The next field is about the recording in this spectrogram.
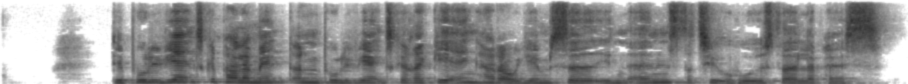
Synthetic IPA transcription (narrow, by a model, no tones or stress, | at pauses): d̥e̝b̥o̝liʋiɛ̰ːnsɡ̥əpʰɑ̈læmen̰d̥ɒ̽d̥enb̥o̝liʋiɛ̰ːnsɡ̥əʁɛɡ̥e̝ɐ̰e̝ŋɦɑ̈ɾ̥ɒʊjemseð̩ˠid̥enæð̞ˠminisd̥ʁɑ̈t͡sʰiʊəɦo̝ːð̞̩ˠsd̥ɛð̞ˠəlæpʰæs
